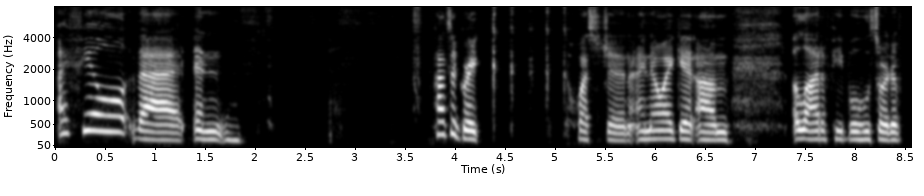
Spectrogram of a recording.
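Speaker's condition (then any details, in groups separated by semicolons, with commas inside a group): Stuttering; lifelong stutter since grade school, past speech therapy, public speaking since 2014 as fear exposure; comfortable speaking publicly while stuttering, still concerned about stuttering on conference calls; trouble saying own name, avoided phone calls and talking, speaks freely while stuttering; blocks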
